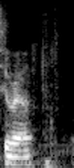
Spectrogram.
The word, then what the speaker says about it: Turo: It's Turo. Turo. Turo. Oh, Turo. There you go. Yes, Turo sushi. Oh yeah, we gotta schedule sushi. Omakase. We'll find spots. What's it called? Toro? Turo.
